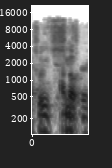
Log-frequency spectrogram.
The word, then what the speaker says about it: Souček: You know, I know they've got is it pronounced Souček, West Ham? Yeah. Souček, yeah.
